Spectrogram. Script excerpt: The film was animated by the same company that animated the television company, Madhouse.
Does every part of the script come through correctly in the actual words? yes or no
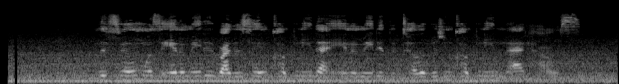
yes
